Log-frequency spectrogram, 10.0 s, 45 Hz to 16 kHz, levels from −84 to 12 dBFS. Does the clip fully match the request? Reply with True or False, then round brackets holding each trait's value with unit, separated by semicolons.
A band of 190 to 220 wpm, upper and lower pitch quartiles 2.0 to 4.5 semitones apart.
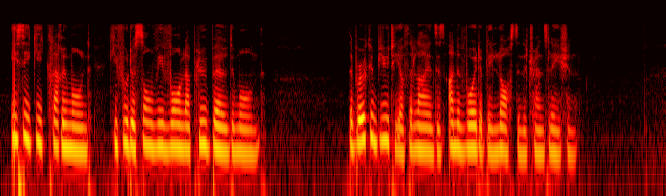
False (150 wpm; 2.9 semitones)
